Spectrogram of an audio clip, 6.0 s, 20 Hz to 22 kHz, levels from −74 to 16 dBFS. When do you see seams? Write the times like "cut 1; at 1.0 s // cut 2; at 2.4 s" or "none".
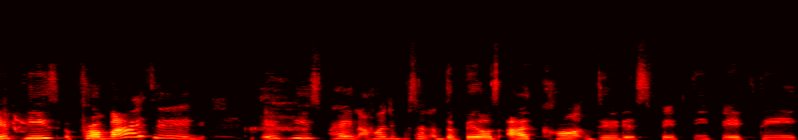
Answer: none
